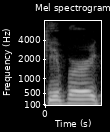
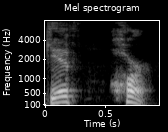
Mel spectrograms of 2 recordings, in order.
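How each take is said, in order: First: The words link together, with h dropped. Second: The two words are separate, with h pronounced. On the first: The speaker calls it right. "사운드로 연결되겠죠" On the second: The speaker calls it wrong. "give her 보다는요"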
